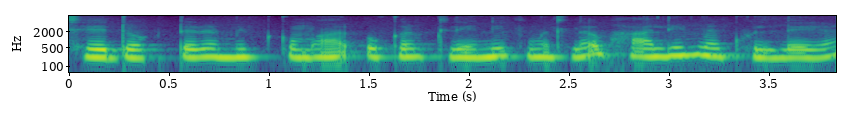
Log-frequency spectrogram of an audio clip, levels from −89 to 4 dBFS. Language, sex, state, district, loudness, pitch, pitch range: Maithili, female, Bihar, Purnia, -16 LUFS, 220 Hz, 215-230 Hz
